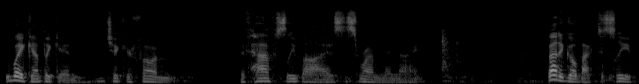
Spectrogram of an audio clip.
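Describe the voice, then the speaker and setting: A livestreamer reading a visual novel aloud and commenting on it, expressive and sweary, with dramatic delivery. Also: medium pitch, moderate pace, a little hiss or hum. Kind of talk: livestream gameplay commentary mixed with read-aloud narration. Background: music.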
